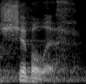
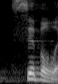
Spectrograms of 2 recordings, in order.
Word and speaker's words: Shibboleth: the fugitive to say the word Shibboleth the ephra might would say Sibyl if for he could not pronounce it right they would then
